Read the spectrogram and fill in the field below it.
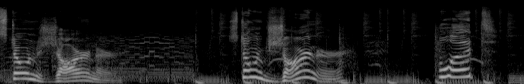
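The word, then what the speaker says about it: Stonjourner: And they said no it's not stone jourer. It's stone jer.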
